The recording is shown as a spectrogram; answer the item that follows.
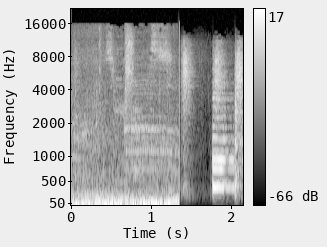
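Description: Road rumble inside a moving van, heavy and low, cuts off suddenly about two-thirds of the way in. After a brief gap, a short staccato chord from keyboard-like background music hits near the end.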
